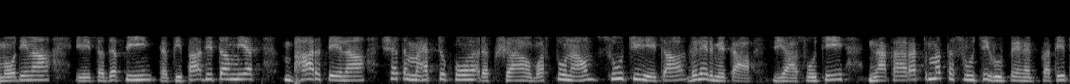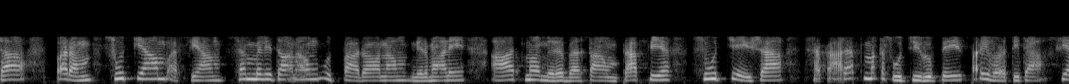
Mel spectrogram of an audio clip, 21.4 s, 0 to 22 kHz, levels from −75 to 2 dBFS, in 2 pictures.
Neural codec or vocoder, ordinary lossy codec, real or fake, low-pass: codec, 24 kHz, 0.9 kbps, WavTokenizer, medium speech release version 1; Opus, 16 kbps; fake; 3.6 kHz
